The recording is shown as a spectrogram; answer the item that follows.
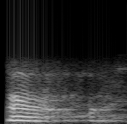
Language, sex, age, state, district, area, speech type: Marathi, female, 18-30, Maharashtra, Kolhapur, rural, conversation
